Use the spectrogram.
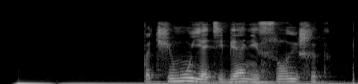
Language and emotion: Russian, angry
